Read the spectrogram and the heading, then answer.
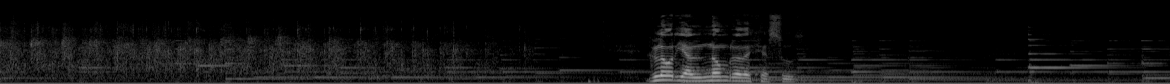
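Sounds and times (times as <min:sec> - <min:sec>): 
audience applause: 0:00.0 - 0:05.4
speech: 0:06.5 - 0:08.1.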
